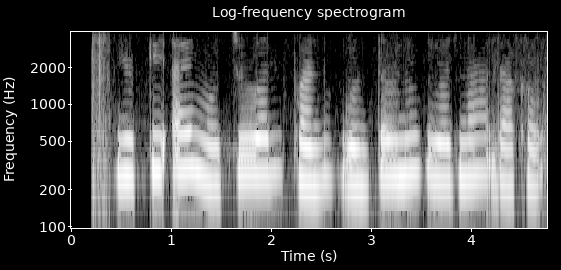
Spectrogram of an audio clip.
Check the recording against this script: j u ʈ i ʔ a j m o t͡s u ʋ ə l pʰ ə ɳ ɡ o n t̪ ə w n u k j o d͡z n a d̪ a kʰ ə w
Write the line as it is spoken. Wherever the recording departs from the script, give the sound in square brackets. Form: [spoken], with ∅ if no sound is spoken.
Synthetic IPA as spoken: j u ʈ i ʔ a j m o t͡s u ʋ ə l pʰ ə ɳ ɡ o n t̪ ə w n u k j o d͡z n a d̪ a kʰ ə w

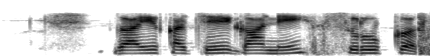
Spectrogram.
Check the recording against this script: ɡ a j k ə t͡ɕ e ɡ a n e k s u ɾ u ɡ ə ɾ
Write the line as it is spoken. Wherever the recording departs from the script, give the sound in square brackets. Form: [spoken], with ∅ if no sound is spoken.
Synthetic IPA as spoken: ɡ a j k [a] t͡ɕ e ɡ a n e [∅] s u ɾ u [k] ə ɾ

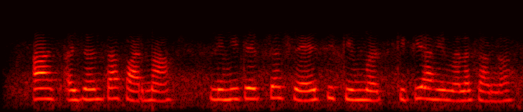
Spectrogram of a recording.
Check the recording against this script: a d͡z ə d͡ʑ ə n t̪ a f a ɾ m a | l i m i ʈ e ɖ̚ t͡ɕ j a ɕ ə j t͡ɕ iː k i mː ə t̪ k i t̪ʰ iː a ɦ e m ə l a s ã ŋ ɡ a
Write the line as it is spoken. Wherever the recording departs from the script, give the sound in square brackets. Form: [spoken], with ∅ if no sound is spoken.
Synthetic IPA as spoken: a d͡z ə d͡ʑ ə n t̪ a f a ɾ m a | l i m i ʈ e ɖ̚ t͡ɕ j a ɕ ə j t͡ɕ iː k i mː ə t̪ k i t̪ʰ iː a ɦ e m ə l a s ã ŋ ɡ a

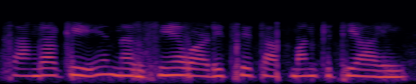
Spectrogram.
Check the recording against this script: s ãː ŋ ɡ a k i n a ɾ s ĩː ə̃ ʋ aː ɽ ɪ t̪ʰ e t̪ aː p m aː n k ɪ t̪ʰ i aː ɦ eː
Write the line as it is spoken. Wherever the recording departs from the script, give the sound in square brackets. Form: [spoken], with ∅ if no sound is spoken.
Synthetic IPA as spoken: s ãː ŋ ɡ a k i n [ɐ] ɾ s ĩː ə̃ ʋ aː ɽ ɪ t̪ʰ e t̪ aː p m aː n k ɪ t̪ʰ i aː ɦ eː

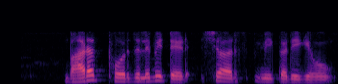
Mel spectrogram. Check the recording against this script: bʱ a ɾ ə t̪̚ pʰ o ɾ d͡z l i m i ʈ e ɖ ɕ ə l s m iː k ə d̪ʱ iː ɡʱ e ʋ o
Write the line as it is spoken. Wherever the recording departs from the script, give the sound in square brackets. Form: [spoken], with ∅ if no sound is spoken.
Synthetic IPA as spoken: bʱ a ɾ ə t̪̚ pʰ o ɾ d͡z l i m i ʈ e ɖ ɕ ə [ɾ] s m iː k ə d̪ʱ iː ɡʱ e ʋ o

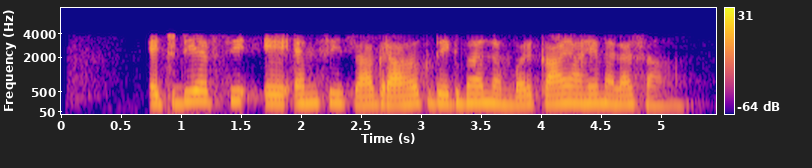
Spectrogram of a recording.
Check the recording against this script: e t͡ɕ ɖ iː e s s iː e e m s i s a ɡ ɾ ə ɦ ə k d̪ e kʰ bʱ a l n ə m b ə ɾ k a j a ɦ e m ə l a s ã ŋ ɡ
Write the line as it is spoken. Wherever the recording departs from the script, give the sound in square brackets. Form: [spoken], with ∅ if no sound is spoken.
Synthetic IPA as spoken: e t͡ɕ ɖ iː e [f] s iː e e m s i [t͡s] a ɡ ɾ [a] ɦ ə k d̪ e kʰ bʱ a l n ə m b ə ɾ k a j a ɦ e m ə l a s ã ŋ ɡ

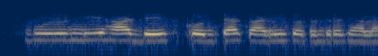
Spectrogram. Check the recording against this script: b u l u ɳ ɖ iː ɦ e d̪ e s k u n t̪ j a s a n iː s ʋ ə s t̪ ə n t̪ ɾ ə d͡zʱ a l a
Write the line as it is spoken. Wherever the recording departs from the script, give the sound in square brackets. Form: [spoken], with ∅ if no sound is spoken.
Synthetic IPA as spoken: b u [ɾ] u ɳ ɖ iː ɦ [a] d̪ e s k [o] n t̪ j a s a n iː s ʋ ə [∅] t̪ ə n t̪ ɾ ə d͡zʱ a l a

